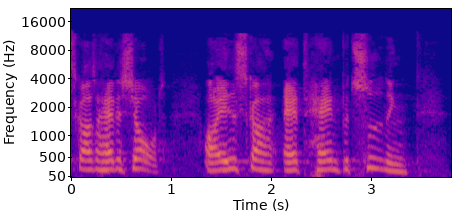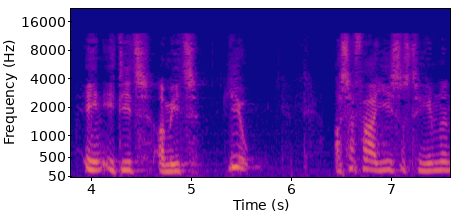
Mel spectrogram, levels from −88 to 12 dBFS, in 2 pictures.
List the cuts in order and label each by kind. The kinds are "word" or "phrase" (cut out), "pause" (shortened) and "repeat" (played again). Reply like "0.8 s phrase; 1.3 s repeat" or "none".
none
